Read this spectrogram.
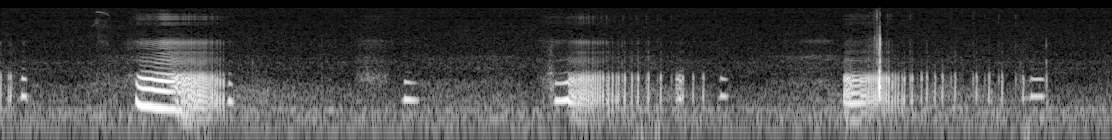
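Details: Snoring: three rough, fluttering breath sounds a few seconds apart, each trailing into soft rattles, in a quiet room.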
